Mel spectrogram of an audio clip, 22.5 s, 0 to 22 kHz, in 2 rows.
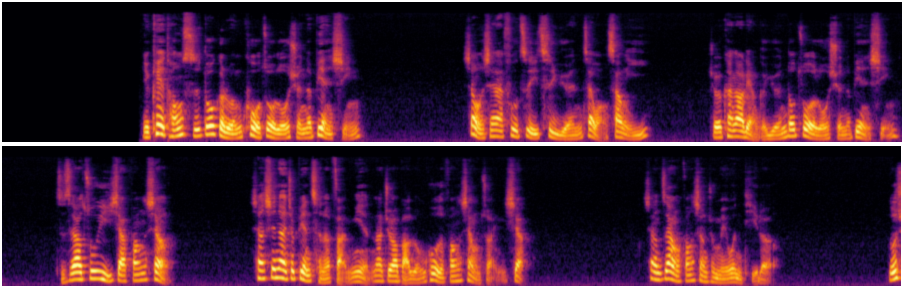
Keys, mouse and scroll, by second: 0.7 click, 1.7 KP_1, 2.4 scroll up 2, 2.8 shift+middle click, 3.3-3.7 scroll up 2, 3.7 Tab, 5.7 shift+d, 6.8 click, 9.8 click, 13.5 click, 15.5 middle click, 16.5 KP_7, 18.4 r, 20.2 middle click, 21.8 click.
